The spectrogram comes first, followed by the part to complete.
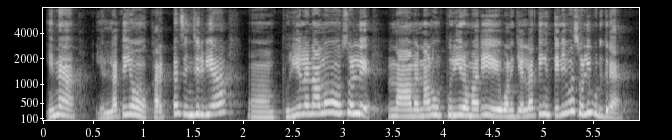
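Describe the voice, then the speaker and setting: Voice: medium pitch, expressive, fast, fairly bright tone, close to an everyday voice. A performer voicing a teasing young man, a bossy boss and doting suitor, in an audio drama. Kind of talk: Tamil audio drama acting.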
